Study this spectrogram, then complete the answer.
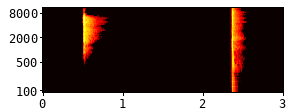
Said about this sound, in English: All right, everyone give him a clap.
